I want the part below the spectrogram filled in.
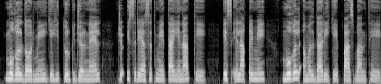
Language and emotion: Urdu, neutral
